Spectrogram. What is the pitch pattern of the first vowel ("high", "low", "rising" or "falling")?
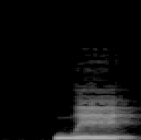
high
